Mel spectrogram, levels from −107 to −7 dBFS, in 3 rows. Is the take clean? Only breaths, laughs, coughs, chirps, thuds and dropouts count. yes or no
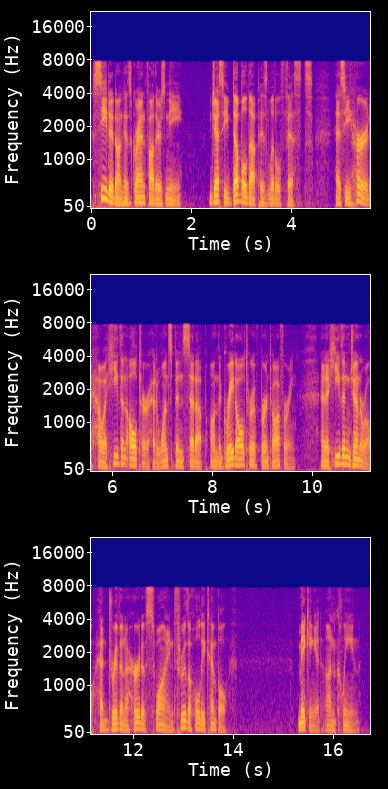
yes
